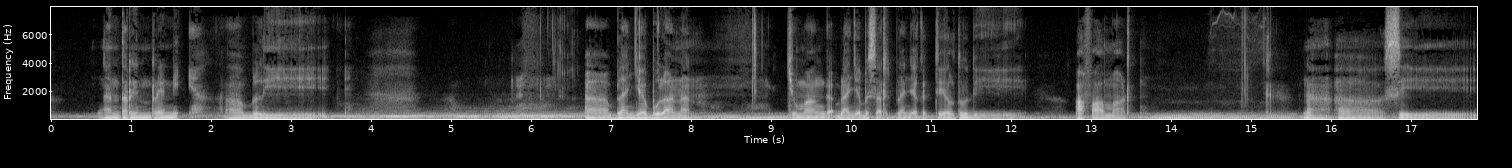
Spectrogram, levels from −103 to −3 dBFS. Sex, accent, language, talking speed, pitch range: male, Indonesian, English, 65 wpm, 65-100 Hz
